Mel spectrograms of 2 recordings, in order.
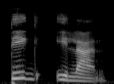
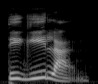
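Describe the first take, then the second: First: A glottal stop breaks the word after tig. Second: The word flows smoothly without a glottal stop. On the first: It asks how many of each. "you have to have that glottal stop" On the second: It means to stop. "When there's no hyphen"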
